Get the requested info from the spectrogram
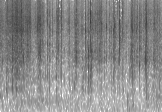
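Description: Thin clear plastic bag crinkling and rustling as fingers work inside it to pick out a steel ball bearing, a dense run of fine crackles.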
